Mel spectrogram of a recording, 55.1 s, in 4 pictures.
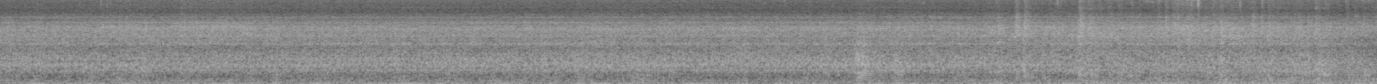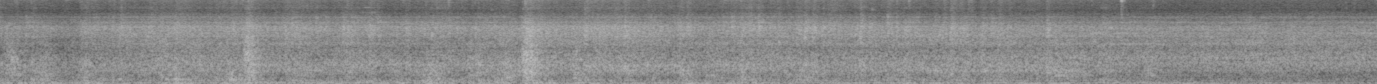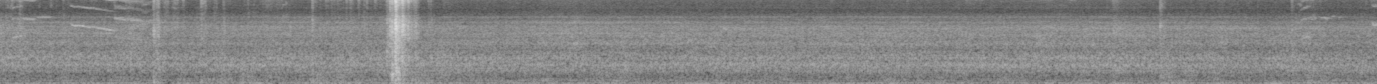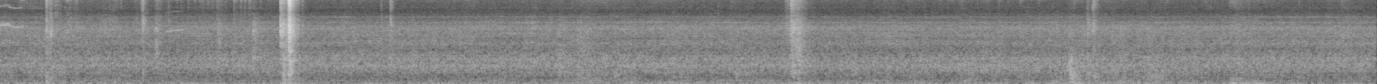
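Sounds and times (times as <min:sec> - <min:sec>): train rumbling on rails: 0:00.0 - 0:55.0
faint high squeaks: 0:27.6 - 0:29.3, 0:40.4 - 0:41.7, 0:42.9 - 0:43.3.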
